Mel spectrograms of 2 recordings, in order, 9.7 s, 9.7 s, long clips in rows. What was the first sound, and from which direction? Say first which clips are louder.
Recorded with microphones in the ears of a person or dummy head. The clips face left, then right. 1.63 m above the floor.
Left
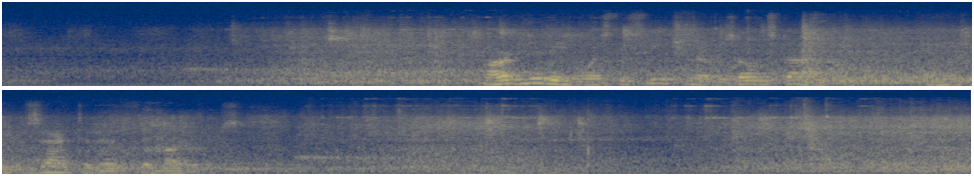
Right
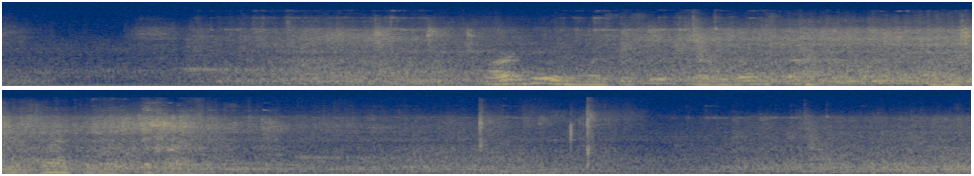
A man speaking: left 3 dB; 80° left.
